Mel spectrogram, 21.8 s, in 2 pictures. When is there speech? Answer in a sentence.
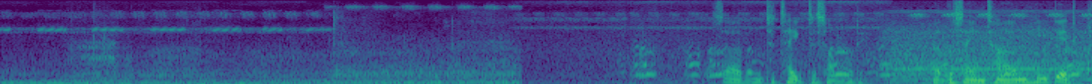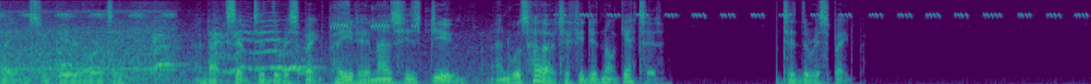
The speech can be heard from 7.1 to 17.6 s and from 18.6 to 19.4 s.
